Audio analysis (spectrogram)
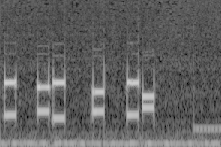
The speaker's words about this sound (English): While you drive, I'll dial her up on the Larrymobile's Larry phone.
